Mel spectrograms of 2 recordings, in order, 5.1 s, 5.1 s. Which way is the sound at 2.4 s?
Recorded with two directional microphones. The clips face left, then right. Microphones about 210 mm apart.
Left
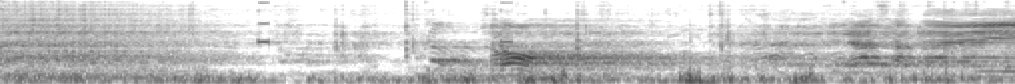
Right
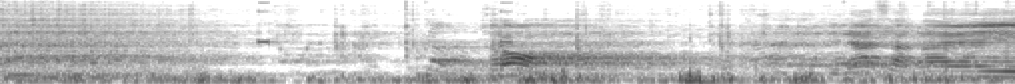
10° right (ahead or behind).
